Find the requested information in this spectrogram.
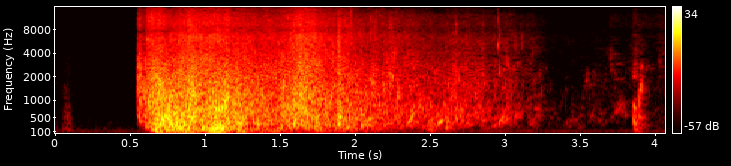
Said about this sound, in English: Cannonball. Someone jumping into water. Something jumping into water. Splashing water. Splashing. Very good. Jumping into a pool.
